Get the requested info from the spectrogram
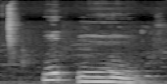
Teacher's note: ಉ ಅನ್ನುವಾಗ 2 ತುಟಿಗಳು ಕೂಡ್ತಾವೆ. ಅವಾಗ ಏನಾಗ್ತದೆ ಅಂದ್ರೆ ಅದಕ್ಕೆ ಇವಕ್ಕೆ ಏನಂತ ಹೇಳಿ ಕರಿತೀವಿ ಓಷ್ಠ್ಯಾಕ್ಷರಗಳು.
